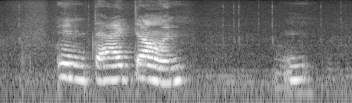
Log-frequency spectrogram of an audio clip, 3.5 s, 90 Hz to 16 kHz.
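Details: 3-year-old child with childhood apraxia of speech answering a clinician's question; shown as a clinical example.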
